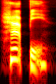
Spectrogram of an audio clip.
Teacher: the word happy has two syllables. Happy P. The stress is on the first one. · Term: word stress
